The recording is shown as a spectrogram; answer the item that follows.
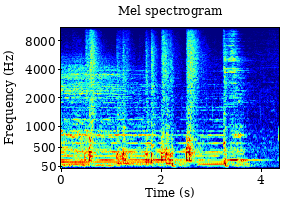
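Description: Live rock band holding a sustained chord while the drummer plays a run of about six loud snare and bass drum hits, the sound dying away near the end as the song closes.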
